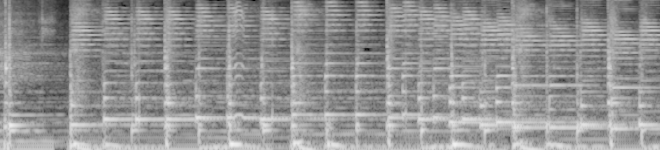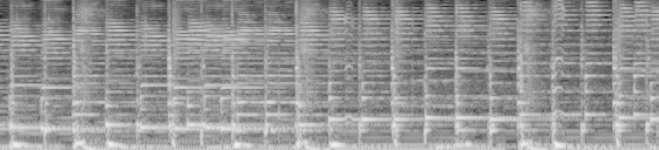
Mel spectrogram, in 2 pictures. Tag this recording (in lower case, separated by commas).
sitar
